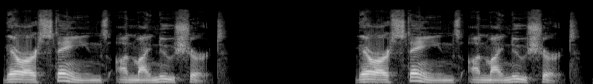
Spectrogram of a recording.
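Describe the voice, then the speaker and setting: A reader saying short English practice sentences slowly and evenly, each one twice, for a language lesson. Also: medium pitch, fairly even intonation, a bit bright. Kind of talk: slow repeated phrase reading.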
